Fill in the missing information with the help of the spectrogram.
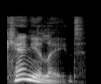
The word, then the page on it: canulate: British English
